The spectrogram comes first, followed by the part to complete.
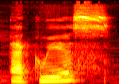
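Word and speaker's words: aqueous: जिन शब्दों में सी क्यू आता है तो उनमें सी साइलेंट हो जाता है और क्यू की आवाज़ आती है दोस्तों। जैसे अक्वेंटेंस, एक्वियस और अक्विट।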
